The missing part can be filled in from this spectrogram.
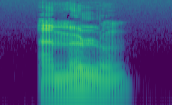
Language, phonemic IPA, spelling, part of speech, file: French, /mə.lɔ̃/, melon, noun, Fr-melon.ogg
- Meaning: melon (fruit)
